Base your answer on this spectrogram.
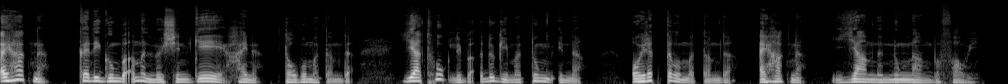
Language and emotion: Manipuri, fearful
